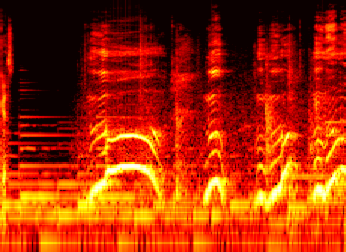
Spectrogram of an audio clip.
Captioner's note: mooing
